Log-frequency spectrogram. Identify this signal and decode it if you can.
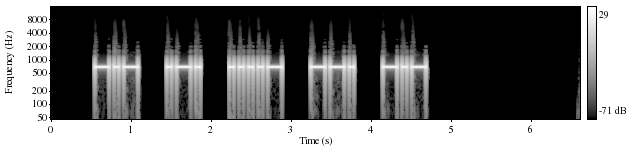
Morse code, heard as a keyed tone, about 20 wpm, spaced as for 14 wpm, 700 Hz. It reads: KR4GK
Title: USA Call Signs - 2x Character Spacing - 20wpm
